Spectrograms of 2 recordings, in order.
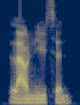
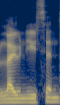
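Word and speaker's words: Low Newton: to to hm um LA newon or L newon sorry I think I yeah I don't know why I pronounce that as La it's definitely low um a category a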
